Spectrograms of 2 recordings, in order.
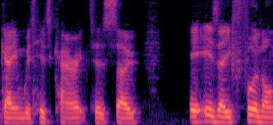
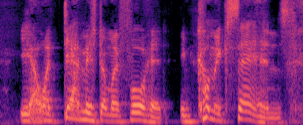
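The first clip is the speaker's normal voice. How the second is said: pitched-up, try-hard edgy voice, a touch higher; 5 semitones higher than usual. Retelling an animated video of the Joker getting tattoos: imitating the Joker. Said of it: "And the guy's going".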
